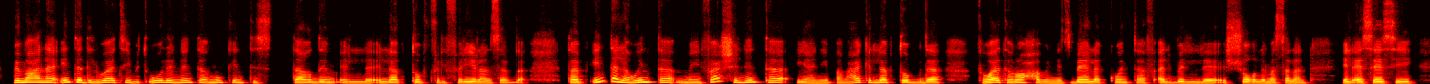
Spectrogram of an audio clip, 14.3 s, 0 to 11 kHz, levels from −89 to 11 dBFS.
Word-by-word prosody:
بمعنى 255 +2 +4
أنت 275 +2 0
دلوقتي 235 0 +1
بتقول 230 +5 0
إن 220 -2 +2
أنت 230 0 -1
ممكن 215 +1 -1
تستخدم 205 +1 -2
ال 185 -1 -3 0.2
الLaptop 205 0 -3
في 180 +1 -6
Freelancer 190 -1 -1
ده. 220 - -6 0.4
طب 205 -1 +4
أنت 380 +6 +2
لو 235 - +4
أنت 275 0 0 0.2
ما 200 -2 -2
ينفعش 300 - -1
إن 230 0 +2
أنت 255 0 0
يعني 180 -3 -3
يبقى 175 - -7
معاك 240 +6 -2
الLaptop 220 +1 +3
ده 195 +1 0 0.3
في 195 - -4
وقت 230 +1 +6
راحة 210 0 +2
بالنسبة 185 +3 +1
لك، 195 0 -2
وأنت 195 -1 -2
في 185 -1 -7
قلب 190 0 -1
ال 185 -1 -1
الشغل 185 +1 0
مثلًا 180 -1 -3 0.4
الأساسي، 190 0 +2
205 Hz, 160 wpm, -23 LUFS, 190-230 Hz, 0.4 s, وقت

